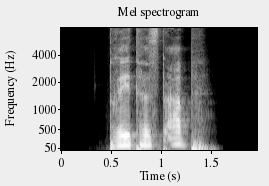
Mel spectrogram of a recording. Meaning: inflection of abdrehen: 1. second-person singular preterite 2. second-person singular subjunctive II
- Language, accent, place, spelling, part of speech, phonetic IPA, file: German, Germany, Berlin, drehtest ab, verb, [ˌdʁeːtəst ˈap], De-drehtest ab.ogg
